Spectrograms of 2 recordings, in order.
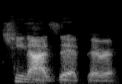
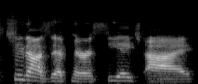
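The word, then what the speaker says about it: Chinazaekpere: His name is Chinazepere. Say it again. He says it Chinazepere. I'll spell it for you.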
